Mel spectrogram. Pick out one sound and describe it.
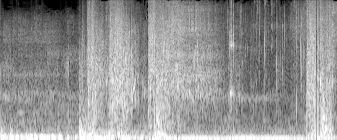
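Footsteps rustle through leafy plants.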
